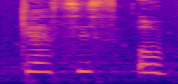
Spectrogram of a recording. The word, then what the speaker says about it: K6OP: Alors déjà, ça s'écrit un peu particulièrement. C'est un langage de nerd, tu m'as dit. K-S-O-P. Cassis OP, oui.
